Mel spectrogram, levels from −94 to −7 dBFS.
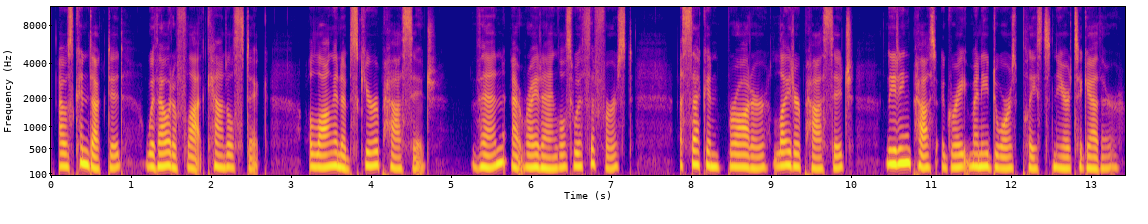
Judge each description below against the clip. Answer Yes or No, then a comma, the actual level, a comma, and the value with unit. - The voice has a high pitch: Yes, high, 195 Hz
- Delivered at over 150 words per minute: No, average, 145 wpm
